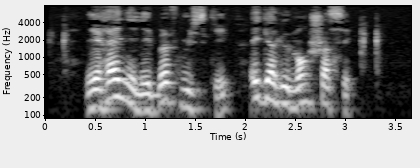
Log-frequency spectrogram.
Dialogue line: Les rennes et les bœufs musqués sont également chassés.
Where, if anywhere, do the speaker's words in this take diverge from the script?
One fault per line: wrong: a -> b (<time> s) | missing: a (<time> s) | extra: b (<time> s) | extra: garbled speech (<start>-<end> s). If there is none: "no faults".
missing: sont (1.9 s)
